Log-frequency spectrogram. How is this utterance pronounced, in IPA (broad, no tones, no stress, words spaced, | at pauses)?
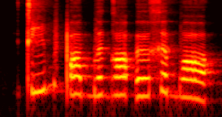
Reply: tʼibəpʼɔ bəɡɔ ʔɵxə bɔ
